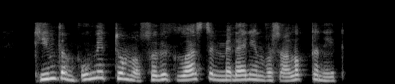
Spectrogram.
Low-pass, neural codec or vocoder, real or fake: 7.2 kHz; codec, 16 kHz, 1.1 kbps, Voila-Tokenizer; fake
